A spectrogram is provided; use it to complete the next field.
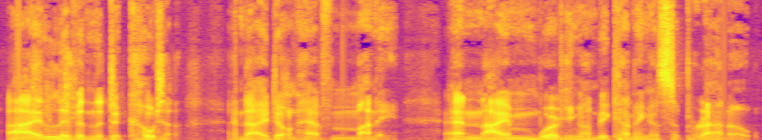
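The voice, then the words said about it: Imitates another person's voice. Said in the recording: “Sounds an awful lot like Liza impersonation.”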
